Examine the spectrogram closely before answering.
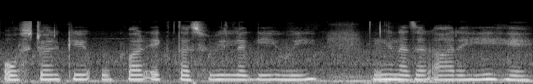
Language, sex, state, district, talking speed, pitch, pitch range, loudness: Hindi, male, Madhya Pradesh, Dhar, 125 wpm, 215 Hz, 215-225 Hz, -13 LUFS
